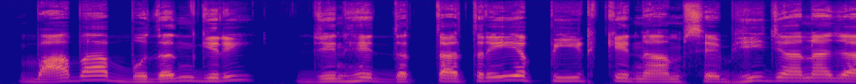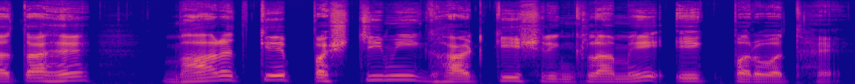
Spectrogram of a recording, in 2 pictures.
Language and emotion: Hindi, neutral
